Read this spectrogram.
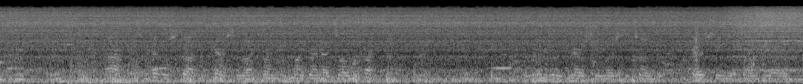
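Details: Stanley steam car kerosene burner lit after a petrol preheat: smooth, constant roaring hiss with no sputter or pulsing; burning cleanly.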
